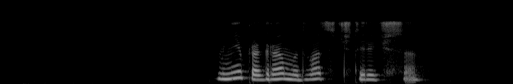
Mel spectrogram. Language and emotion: Russian, neutral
